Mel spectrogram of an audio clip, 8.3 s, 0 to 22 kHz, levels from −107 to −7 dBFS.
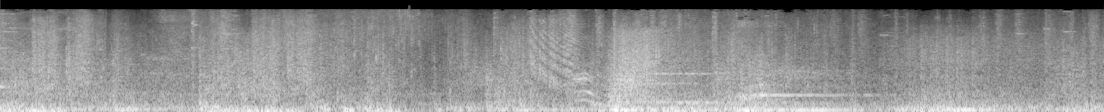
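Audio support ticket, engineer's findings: No fault found on listening: no dropouts, clipping, glitches or timing disturbances anywhere in the audio, nothing to attribute to capture, processing or playback.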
